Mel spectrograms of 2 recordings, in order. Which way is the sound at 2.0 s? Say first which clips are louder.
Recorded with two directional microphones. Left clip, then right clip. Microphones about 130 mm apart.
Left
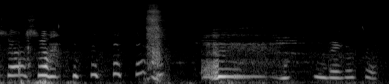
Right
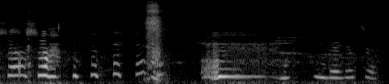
Left 1 dB; 30° left (ahead or behind).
